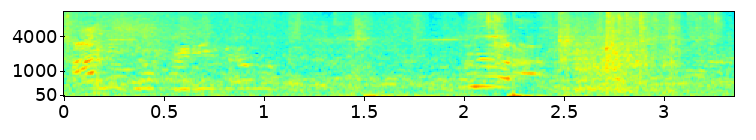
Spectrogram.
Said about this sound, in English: At the station, the platform is jammed, and so are the trains.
